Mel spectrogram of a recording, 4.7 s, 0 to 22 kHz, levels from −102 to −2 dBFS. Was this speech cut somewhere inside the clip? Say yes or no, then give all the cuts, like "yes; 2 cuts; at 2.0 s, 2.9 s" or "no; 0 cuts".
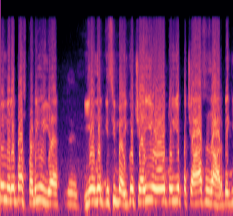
no; 0 cuts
